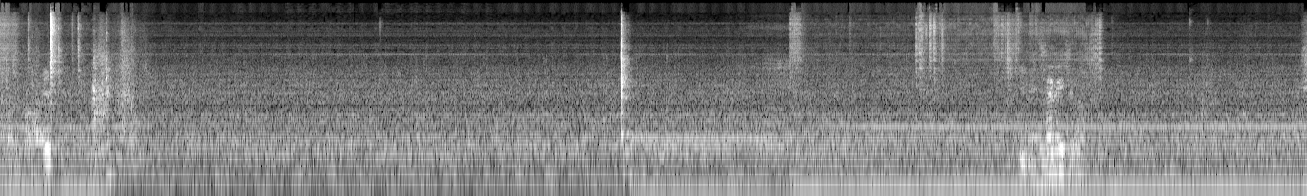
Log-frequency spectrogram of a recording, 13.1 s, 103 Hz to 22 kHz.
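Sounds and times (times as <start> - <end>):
electrical arcing crackles: 0.0 - 1.5, 7.2 - 13.0
microwave oven humming: 0.0 - 13.0
microwave oven click: 6.2 - 12.3.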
